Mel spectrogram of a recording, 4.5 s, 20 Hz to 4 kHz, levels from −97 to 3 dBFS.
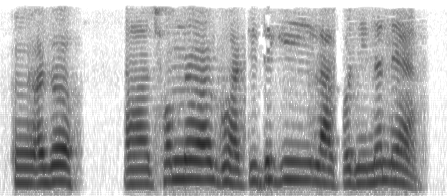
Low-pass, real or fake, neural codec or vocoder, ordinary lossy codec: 3.6 kHz; real; none; AAC, 16 kbps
